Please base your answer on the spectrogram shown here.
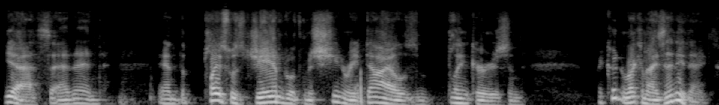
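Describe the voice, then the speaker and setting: An actor playing a desperate, insistent rocket pilot in an old-time radio science fiction drama, speaking in halting, urgent bursts. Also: male voice, medium pitch, lively intonation, slight background noise, lightly acted.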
